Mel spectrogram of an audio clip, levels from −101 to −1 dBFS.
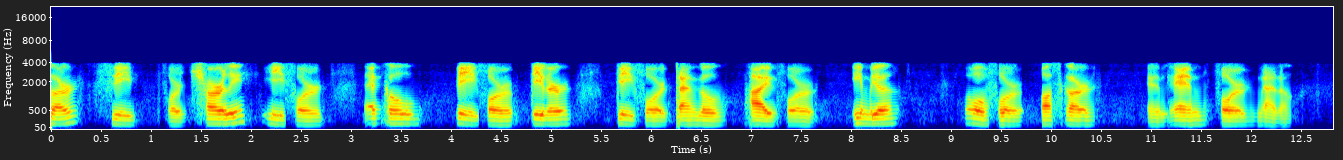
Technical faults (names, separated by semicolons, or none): LPC-10 vocoder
